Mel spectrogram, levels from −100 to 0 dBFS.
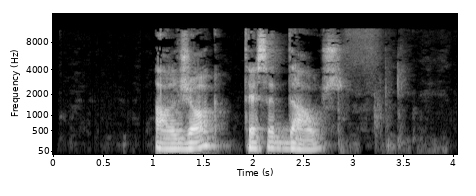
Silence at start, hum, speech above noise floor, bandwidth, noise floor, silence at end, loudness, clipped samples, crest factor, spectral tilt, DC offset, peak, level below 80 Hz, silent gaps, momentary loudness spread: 1.05 s; none; 58 dB; 11.5 kHz; -74 dBFS; 1.15 s; -16 LUFS; under 0.1%; 20 dB; -4 dB/octave; under 0.1%; 0 dBFS; -40 dBFS; none; 9 LU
